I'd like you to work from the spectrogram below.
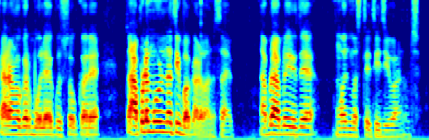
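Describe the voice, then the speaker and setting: On his astrology program, a man reads out daily horoscopes and advises callers, reassuring them with confidence and calling them sir. His voice runs on the high side and is gravelly, a little fast, with no echo.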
